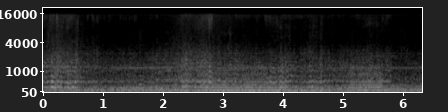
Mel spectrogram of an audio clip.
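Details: Hornet wings produce a dense, steady hum with rich low harmonics, holding nearly constant in volume throughout.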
